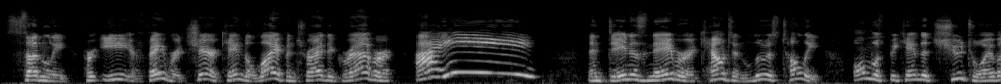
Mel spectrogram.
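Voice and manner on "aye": high startled shriek. Acted. Chair grabs Dana.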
